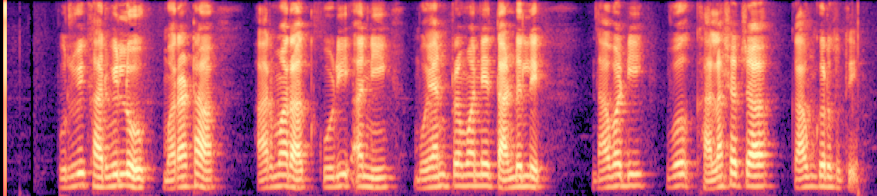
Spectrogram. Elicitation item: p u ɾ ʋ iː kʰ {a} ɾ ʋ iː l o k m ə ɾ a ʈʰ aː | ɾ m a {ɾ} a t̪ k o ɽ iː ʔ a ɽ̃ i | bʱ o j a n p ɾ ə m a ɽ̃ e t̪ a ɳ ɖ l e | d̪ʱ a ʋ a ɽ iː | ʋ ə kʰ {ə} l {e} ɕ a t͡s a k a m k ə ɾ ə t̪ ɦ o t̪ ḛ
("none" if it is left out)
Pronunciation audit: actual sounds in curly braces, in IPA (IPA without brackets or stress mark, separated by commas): a, ɾ, a, a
